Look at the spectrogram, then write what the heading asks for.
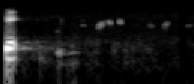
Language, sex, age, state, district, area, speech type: Hindi, male, 60+, Bihar, Madhepura, rural, conversation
